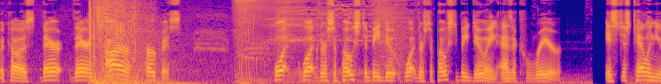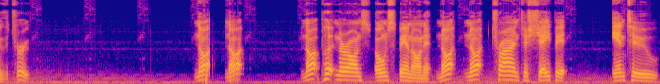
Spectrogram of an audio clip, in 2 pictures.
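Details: Adult man with a childhood speech impediment, treated with speech classes in kindergarten and first grade, who says it is milder now but audible when he talks a lot: stuttering.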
